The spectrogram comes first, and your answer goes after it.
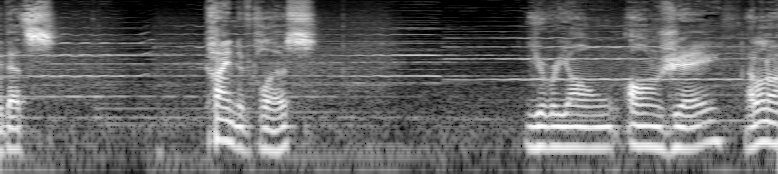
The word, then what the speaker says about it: Urianger: I don't know how to phonetically pronounce or phonetically spell Angers. Anjay, I guess. Angers. It's an exceptionally soft J. Anger. Yuri Anger.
